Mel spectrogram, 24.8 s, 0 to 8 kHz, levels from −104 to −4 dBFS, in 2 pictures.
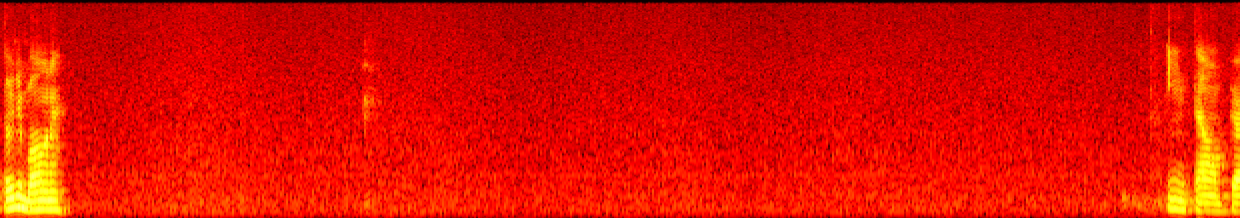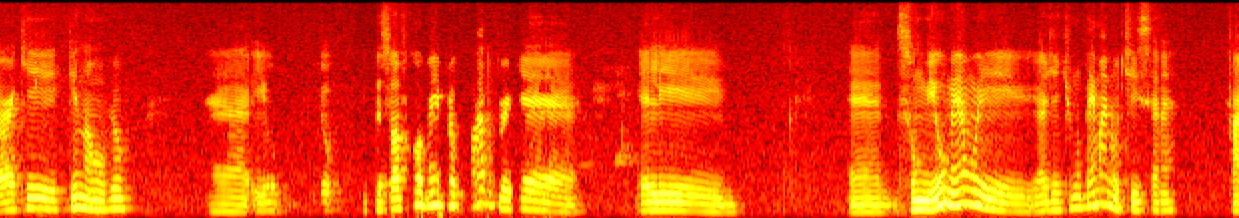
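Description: Speech suppressed in double talk occurs from 16.0 to 17.17 s and from 17.36 to 17.63 s. The speech dips by about 15 dB, then about 20 dB. The likely cause is an echo canceller that mistook the talker for loudspeaker echo while both sides spoke, and turned both down.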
